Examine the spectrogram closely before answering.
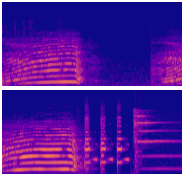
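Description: A cow moos twice in long, drawn-out calls separated by a brief pause, loud, followed by a few short abrupt bursts and a steady tonal blare at the end.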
